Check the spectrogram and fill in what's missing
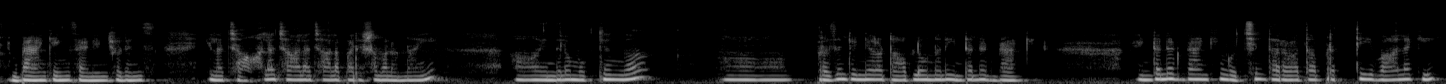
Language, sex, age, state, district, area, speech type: Telugu, female, 30-45, Telangana, Warangal, urban, spontaneous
